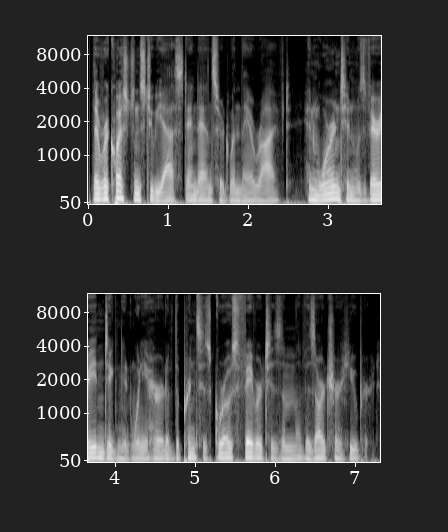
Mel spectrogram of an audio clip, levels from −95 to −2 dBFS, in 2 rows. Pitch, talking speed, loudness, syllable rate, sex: 90 Hz, 230 wpm, -20 LUFS, 6.8 syllables/s, male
